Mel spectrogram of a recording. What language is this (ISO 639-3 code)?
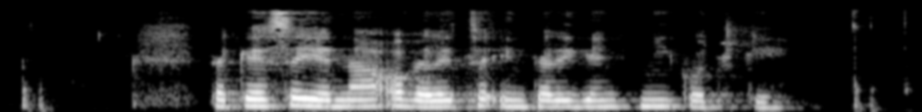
ces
